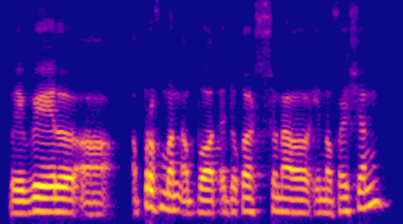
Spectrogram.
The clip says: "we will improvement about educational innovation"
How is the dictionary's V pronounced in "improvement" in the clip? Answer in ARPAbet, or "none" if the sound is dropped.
F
